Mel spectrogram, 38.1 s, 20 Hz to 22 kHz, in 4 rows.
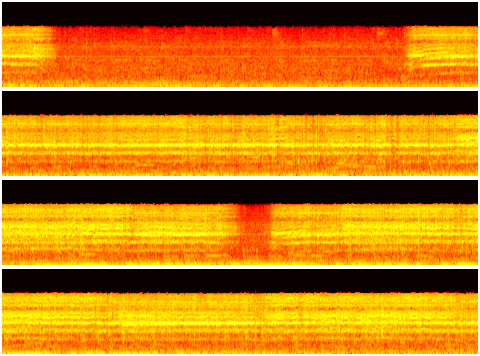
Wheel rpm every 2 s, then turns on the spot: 80, 0, 0, 0, 120, 160, 160, 160, 160, 160, 160, 130, 100, 160, 160, 160, 160, 160, 160.
none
